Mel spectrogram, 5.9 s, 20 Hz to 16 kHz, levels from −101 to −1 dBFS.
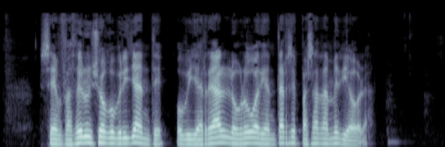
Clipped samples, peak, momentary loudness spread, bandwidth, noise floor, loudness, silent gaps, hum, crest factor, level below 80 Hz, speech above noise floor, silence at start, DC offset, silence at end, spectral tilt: under 0.1%; -6 dBFS; 9 LU; 11 kHz; -83 dBFS; -24 LUFS; none; none; 18 dB; -62 dBFS; 60 dB; 0.55 s; under 0.1%; 1.05 s; -7 dB/octave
